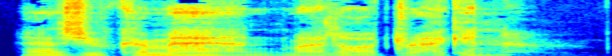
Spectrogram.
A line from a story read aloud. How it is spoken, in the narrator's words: Gedwin muttered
